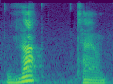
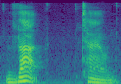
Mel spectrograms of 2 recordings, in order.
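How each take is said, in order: No difference in how they are said.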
